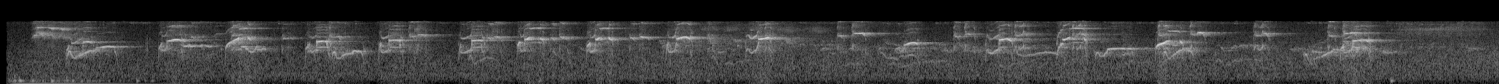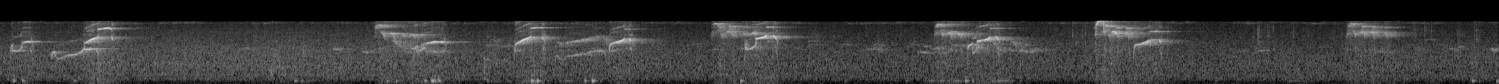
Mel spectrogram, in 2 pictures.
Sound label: Rufous Coucal; Philippines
